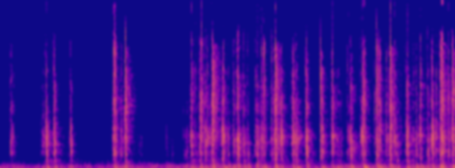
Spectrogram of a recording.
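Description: One hand with long nails presses keys on a backlit mechanical keyboard with plastic keycaps, using the fingertips in slower presses. A few spaced, bright clicks are followed by a steadier run of crisp, clacky keystrokes, each snapping off almost instantly with little low end.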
